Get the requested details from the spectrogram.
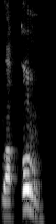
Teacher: لا نأتي بحرف اللام، لا ننطق حرف اللام، لا نقول وقل ربي، نقول وقر، قاف في الراء مباشرة، نحذف اللام، فهنا إدغام كامل.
